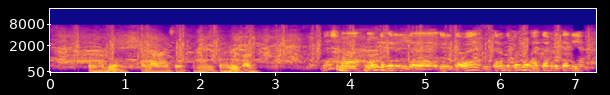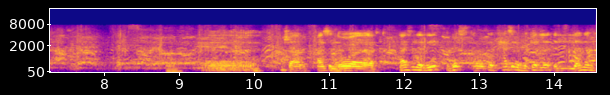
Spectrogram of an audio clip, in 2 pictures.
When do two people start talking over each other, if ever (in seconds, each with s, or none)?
none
